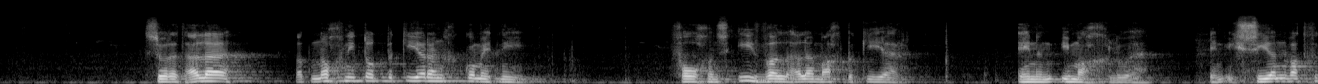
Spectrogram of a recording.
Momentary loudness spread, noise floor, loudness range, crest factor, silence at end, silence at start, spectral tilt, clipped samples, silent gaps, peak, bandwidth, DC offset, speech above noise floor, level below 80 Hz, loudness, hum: 15 LU; -54 dBFS; 5 LU; 20 dB; 0 s; 1.45 s; -6.5 dB/octave; under 0.1%; none; 0 dBFS; 9.4 kHz; under 0.1%; 36 dB; -56 dBFS; -19 LUFS; none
